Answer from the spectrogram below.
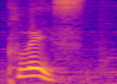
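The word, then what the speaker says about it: plaice: えーとプレイス発音は場所と同じだけど、えーと、スペルが違う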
